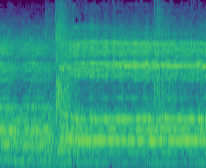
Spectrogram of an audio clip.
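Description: Unaccompanied Shia devotional singing (maddahi): long held vocal notes, with a brief break and a new sustained note starting about half a second in.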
